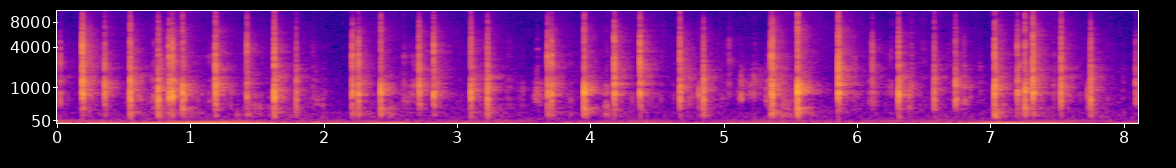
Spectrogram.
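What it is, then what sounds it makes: Cardboard matchbox tapped with fingernails. Long neon green nails tap their tips against a small closed cardboard box of fireplace matches, filled with matches and printed red and white, held in both hands above a wooden table. The result is a quiet stream of quick, dry, clicky taps in uneven bursts, centered in the midrange with bright edges and almost no low end. Each tap stops dead with no ring.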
